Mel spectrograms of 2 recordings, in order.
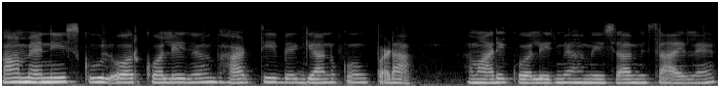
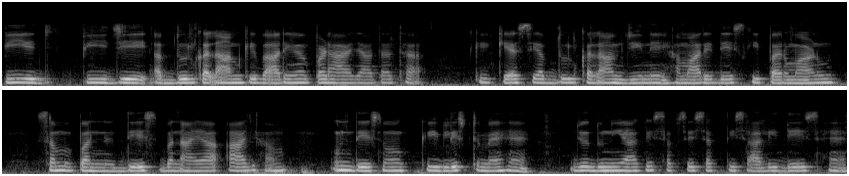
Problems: none marked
